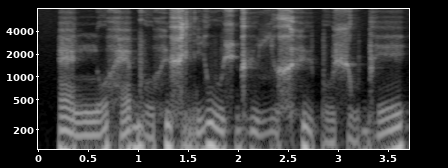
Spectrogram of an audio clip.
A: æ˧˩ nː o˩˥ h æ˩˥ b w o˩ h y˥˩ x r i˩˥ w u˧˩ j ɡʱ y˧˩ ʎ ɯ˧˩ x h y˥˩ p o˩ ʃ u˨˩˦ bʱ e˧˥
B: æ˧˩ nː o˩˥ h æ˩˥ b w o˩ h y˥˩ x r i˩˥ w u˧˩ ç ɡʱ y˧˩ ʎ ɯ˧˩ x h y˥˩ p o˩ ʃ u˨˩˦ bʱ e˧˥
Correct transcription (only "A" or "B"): B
